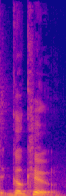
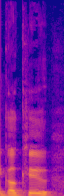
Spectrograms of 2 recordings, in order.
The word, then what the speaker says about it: Goku: They say Goku all the time. But it just bothered me because his name is Japanese, and I always pronounce Japanese the way it's supposed to be pronounced.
